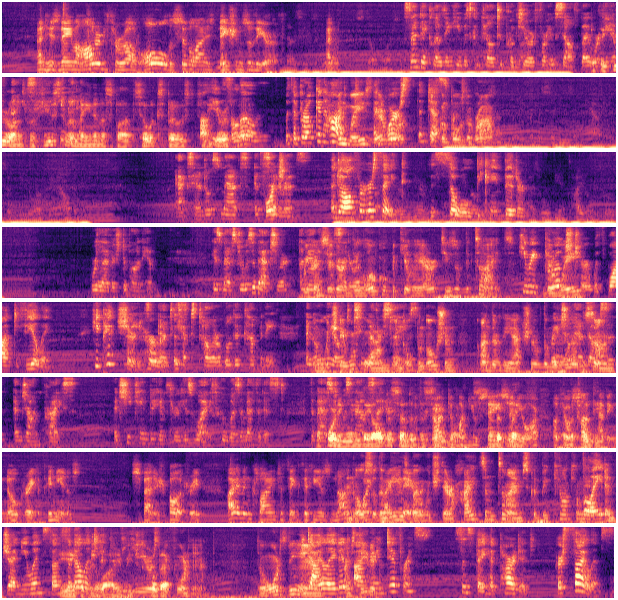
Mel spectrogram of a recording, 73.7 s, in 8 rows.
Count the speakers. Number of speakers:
six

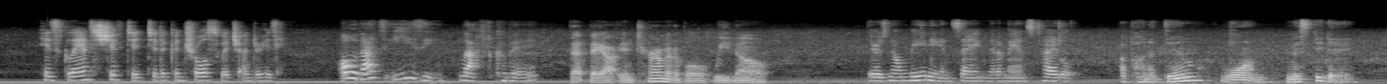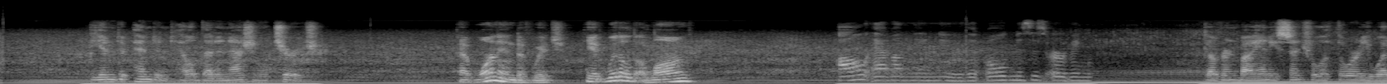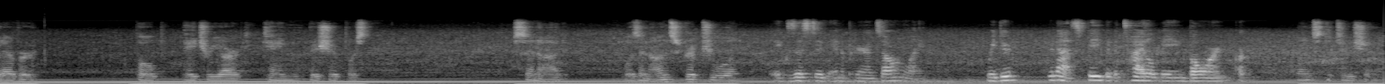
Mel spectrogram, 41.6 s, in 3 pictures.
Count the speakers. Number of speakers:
eight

